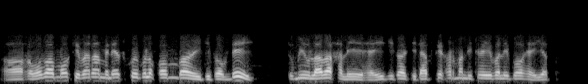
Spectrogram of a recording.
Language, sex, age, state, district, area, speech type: Assamese, male, 30-45, Assam, Sivasagar, rural, conversation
